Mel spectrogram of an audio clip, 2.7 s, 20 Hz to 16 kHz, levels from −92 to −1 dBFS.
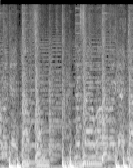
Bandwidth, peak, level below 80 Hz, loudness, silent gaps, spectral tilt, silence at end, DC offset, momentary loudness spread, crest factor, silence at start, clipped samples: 14.5 kHz; 0 dBFS; -12 dBFS; -13 LUFS; none; -5.5 dB/octave; 0 s; under 0.1%; 4 LU; 10 dB; 0 s; under 0.1%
